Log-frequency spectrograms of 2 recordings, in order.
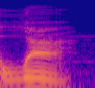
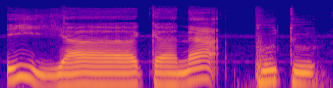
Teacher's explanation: Berhubung ini ada alif, cara bacanya 2 harokat, lebih panjang dikit, atau 2 ketukan ya. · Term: matobi'i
